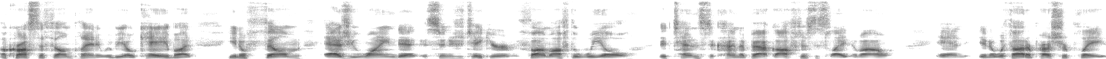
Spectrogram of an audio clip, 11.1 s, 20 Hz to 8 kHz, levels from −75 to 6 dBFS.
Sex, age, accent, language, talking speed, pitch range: male, 30-49, American, English, 240 wpm, 120-145 Hz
